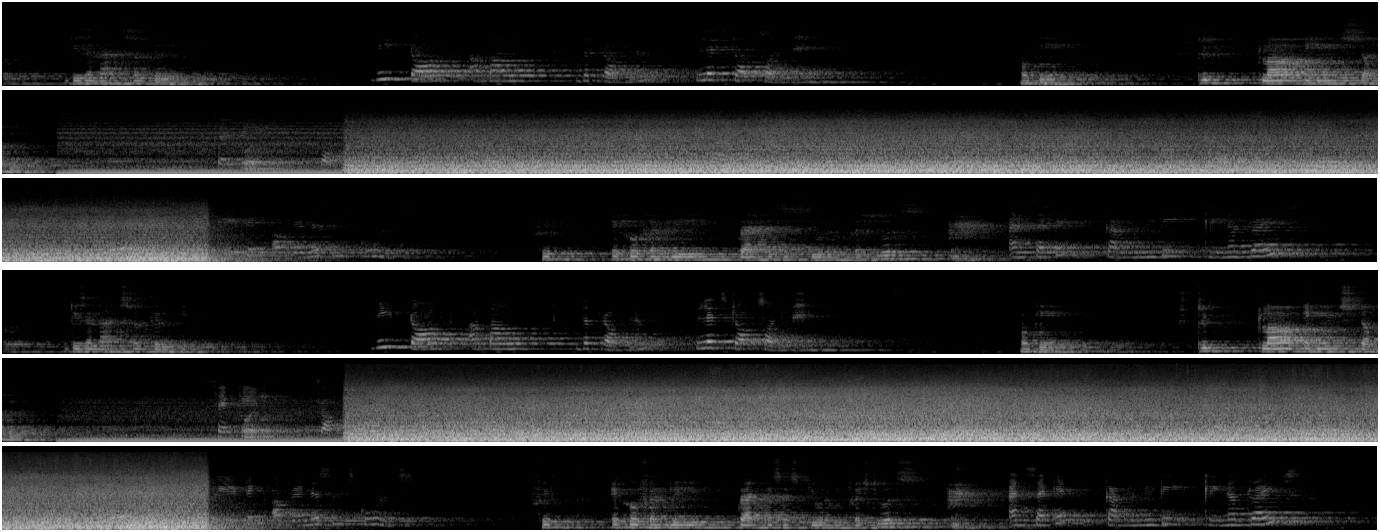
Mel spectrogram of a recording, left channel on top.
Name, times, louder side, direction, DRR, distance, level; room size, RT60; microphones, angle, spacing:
voice 1, 0.7-1.9 10.2-10.6 12.0-12.1 12.6-14.0 16.2-16.3 23.2-23.6 24.2-25.3 25.7-26.4 26.7-27.5 32.8-33.0 33.6-34.5 34.9-36.7 37.0-37.3, right 1 dB, 80° right, -1 dB, 2.2 m, -36 dB
voice 2, 3.7-5.3 5.7-6.5 6.9-8.3 15.9-16.5 16.9-18.1 20.7-21.7 28.6-29.0 29.6-31.6 37.6-38.3 38.6-40.5, right 2 dB, 55° right, 2 dB, 3.0 m, -42 dB
sound 1, 14.3-27.0, left 1 dB, 70° left, 2.8 m, -36 dB
sound 2, 17.2-29.6, right 3 dB, 35° right, 0.5 m, -21 dB
26.0 x 18.0 x 8.9 m, 2.5 s
head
